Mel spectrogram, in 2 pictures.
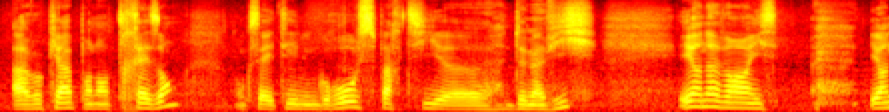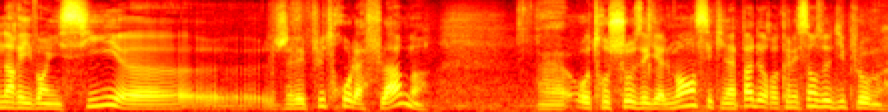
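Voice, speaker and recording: Homme français calme, voix chaude. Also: male voice, on the high side. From France. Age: 40s. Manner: calm, explanatory, frequent hesitations. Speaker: YouTuber and tour guide. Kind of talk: casual to-camera vlog. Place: city street outdoors.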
